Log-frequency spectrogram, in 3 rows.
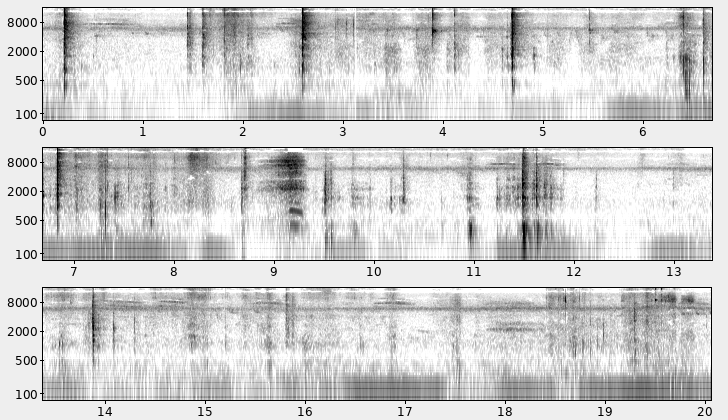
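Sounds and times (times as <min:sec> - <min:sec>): steady low hum: 0:00.0 - 0:20.0
knocks and clicks of gear handled: 0:01.4 - 0:08.8, 0:09.4 - 0:17.7.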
